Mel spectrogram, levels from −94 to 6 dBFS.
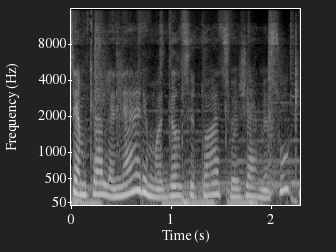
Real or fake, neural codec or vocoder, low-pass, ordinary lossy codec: real; none; 14.4 kHz; Opus, 24 kbps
